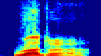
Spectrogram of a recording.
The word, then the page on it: rudder: British English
